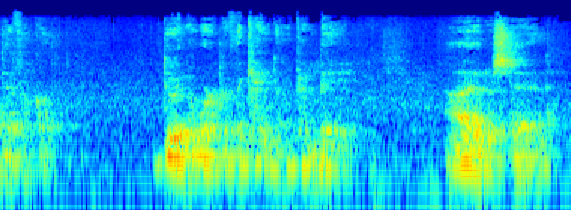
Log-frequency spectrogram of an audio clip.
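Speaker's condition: Voice disorder; not contagious

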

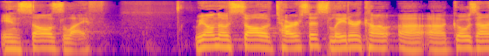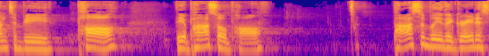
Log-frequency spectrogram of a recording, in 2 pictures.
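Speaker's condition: No condition

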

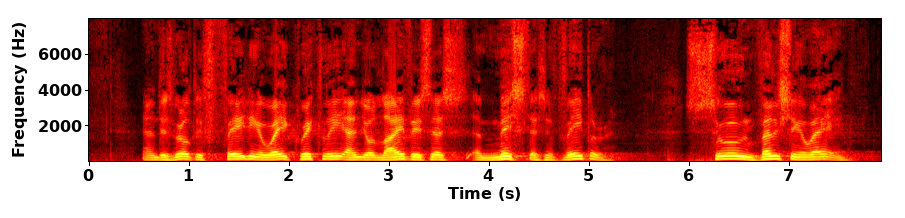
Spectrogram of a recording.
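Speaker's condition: Parkinson's disease; sometimes stutters and blurs words, still preaching

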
